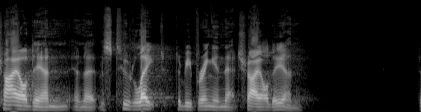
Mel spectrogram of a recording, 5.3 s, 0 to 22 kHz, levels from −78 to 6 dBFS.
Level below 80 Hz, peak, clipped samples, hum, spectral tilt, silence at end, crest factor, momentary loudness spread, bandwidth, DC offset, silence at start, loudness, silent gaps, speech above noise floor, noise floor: -68 dBFS; -6 dBFS; under 0.1%; none; -3.5 dB/octave; 1.55 s; 18 dB; 13 LU; 18.5 kHz; under 0.1%; 0 s; -23 LUFS; none; 60 dB; -83 dBFS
